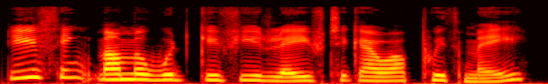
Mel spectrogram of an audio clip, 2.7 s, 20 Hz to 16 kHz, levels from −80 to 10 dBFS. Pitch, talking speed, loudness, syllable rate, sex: 210 Hz, 285 wpm, -19 LUFS, 5.6 syllables/s, female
